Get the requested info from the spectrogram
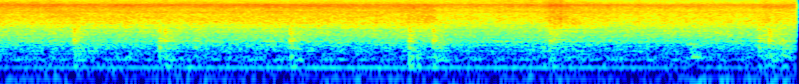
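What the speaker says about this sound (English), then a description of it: "I'm going to stir it around." Vegetables for a vegan keto seitan egg roll in a bowl sizzle steadily while being stir-fried in a pan, with soft periodic scrapes of stirring under the constant hiss.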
